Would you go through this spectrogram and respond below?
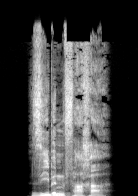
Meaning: inflection of siebenfach: 1. strong/mixed nominative masculine singular 2. strong genitive/dative feminine singular 3. strong genitive plural
- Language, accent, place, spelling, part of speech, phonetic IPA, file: German, Germany, Berlin, siebenfacher, adjective, [ˈziːbn̩faxɐ], De-siebenfacher.ogg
